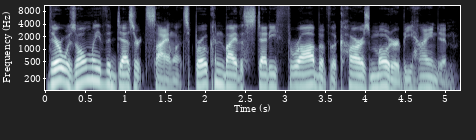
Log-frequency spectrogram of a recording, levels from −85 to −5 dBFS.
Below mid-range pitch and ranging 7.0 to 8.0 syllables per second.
No: low, 115 Hz; 5.1 syllables/s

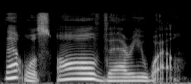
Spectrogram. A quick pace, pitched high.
No: average, 155 wpm; high, 210 Hz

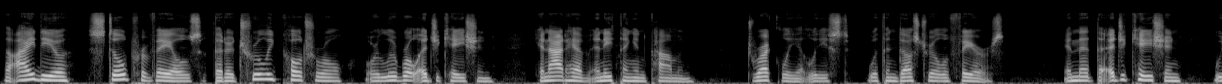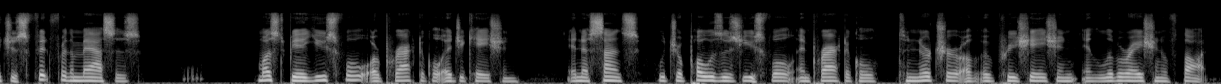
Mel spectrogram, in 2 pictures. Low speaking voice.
No: medium, 165 Hz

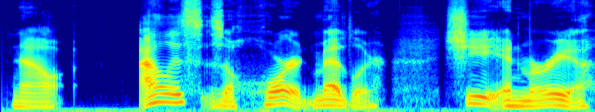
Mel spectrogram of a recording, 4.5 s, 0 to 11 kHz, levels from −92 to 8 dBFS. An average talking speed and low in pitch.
No: slow, 105 wpm; low, 130 Hz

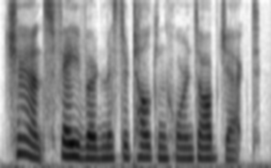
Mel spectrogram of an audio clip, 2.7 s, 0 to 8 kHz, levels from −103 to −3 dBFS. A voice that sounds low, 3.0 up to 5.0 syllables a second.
No: high, 205 Hz; 4.3 syllables/s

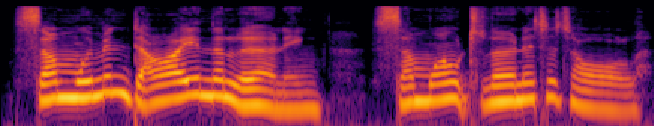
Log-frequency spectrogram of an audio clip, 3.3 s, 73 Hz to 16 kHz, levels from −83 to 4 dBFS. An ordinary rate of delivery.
No: fast, 220 wpm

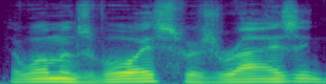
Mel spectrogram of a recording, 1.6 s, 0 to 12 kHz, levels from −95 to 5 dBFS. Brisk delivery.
No: average, 185 wpm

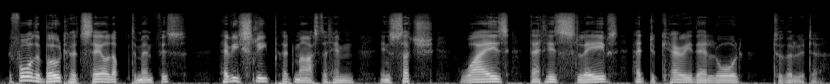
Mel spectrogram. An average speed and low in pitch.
Yes: average, 195 wpm; low, 110 Hz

